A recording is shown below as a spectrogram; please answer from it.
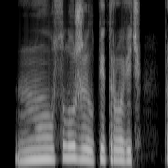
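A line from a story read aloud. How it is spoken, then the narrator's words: Grumbling. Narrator (Russian): проворчал Тамерлан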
